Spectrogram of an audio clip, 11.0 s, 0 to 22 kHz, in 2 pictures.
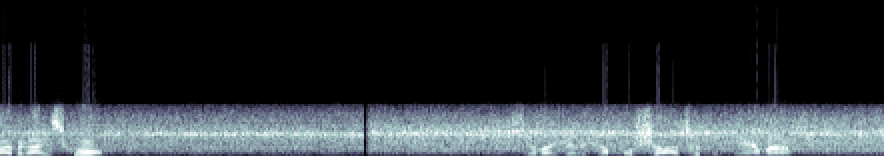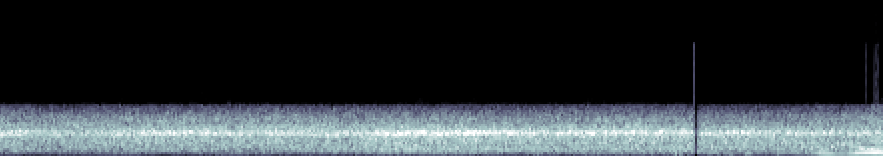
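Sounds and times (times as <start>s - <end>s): airplane engine and propeller drone: 0.0s - 11.0s.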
